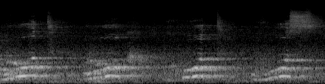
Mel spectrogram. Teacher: на глухой в транскрипции они все кончаются на глухой потому что в польском языке как и в русском языке заметьте происходит оглушение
